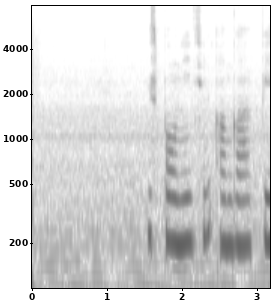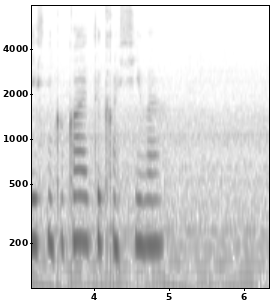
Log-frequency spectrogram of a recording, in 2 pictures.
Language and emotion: Russian, neutral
